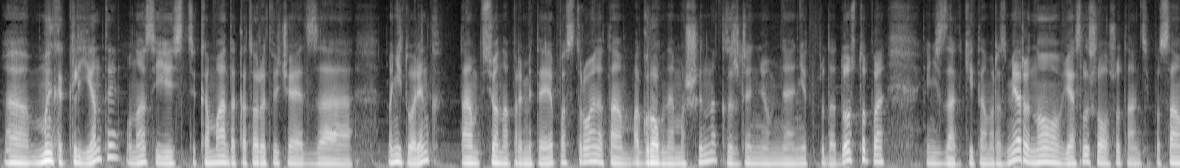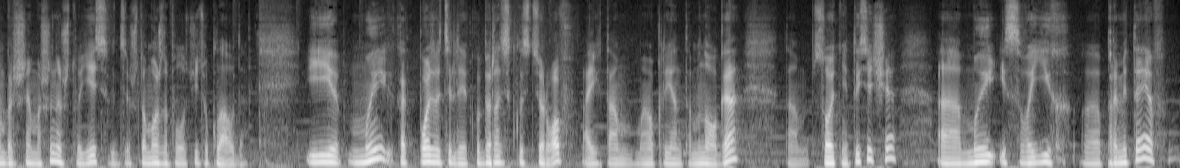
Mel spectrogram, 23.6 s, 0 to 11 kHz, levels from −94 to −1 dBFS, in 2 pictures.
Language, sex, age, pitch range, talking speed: Russian, male, 20-39, 100-125 Hz, 170 wpm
